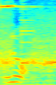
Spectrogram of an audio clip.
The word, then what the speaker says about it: luộc: Luộc.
